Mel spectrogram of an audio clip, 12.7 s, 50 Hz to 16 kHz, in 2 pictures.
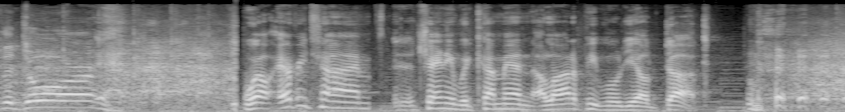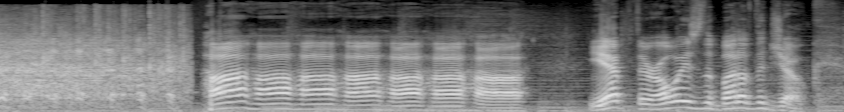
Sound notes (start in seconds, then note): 5.6 laughter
